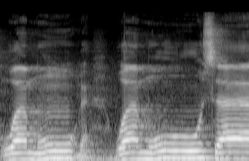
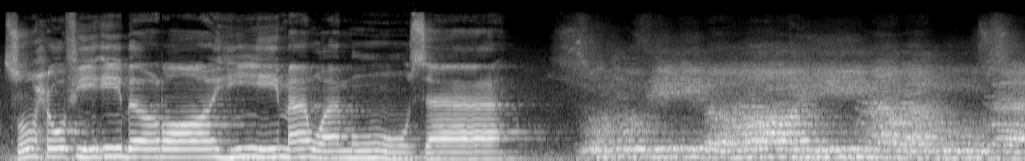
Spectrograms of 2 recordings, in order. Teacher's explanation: Ya, masih wa Musa. Jadi dimurnikan pengucapan huruf matnya, tidak ada dengungnya. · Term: mad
